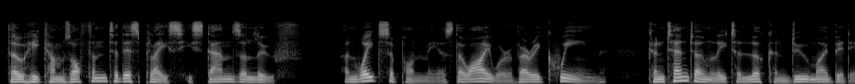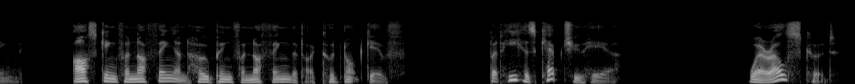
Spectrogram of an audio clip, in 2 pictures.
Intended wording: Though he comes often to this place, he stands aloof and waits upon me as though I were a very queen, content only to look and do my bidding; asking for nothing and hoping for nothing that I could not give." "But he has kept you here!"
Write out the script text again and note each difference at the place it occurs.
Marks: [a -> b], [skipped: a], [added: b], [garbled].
Though he comes often to this place, he stands aloof and waits upon me as though I were a very queen, content only to look and do my bidding; asking for nothing and hoping for nothing that I could not give." "But he has kept you here!" [added: Where else could]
